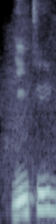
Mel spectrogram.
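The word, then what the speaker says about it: Yi Ti: Yeti? Is that how you pronounce it? Okay. Yeah, Yeti.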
